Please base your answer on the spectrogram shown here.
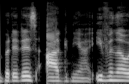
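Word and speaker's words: Ajna: But it is agna. Even though it's spelled sometimes it's age, it's spelled aj na. It's pronounced agnya.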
